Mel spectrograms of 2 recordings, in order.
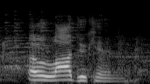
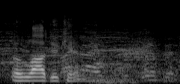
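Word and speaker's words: Oladokun: in the radio uh helping us with the pronunciation of the quarterback. It's Chris Oladukin Oladukin.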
